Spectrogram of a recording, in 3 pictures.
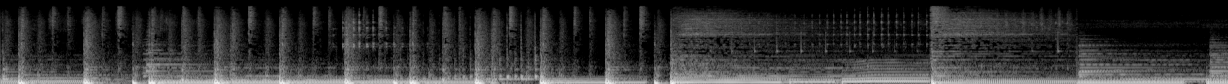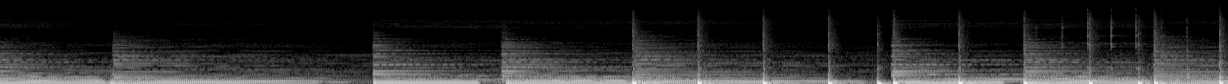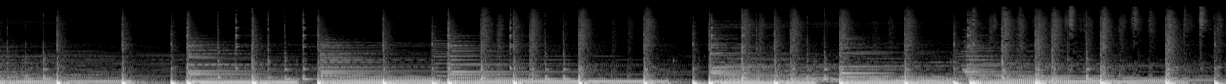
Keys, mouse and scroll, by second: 3.6-9.2 drag, 9.2-12.8 middle drag, 12.8-17.9 drag, 17.9-21.5 middle drag, 21.5-26.2 drag, 26.2 scroll down 1, 26.5-27.3 middle drag, 27.3-27.6 scroll up 1, 27.6-29.1 middle drag, 29.1-30.8 drag, 30.8-34.0 shift+middle drag, 34.0-36.8 drag.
